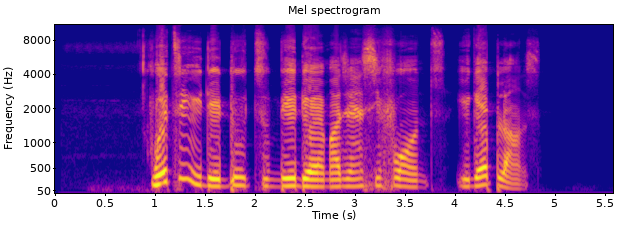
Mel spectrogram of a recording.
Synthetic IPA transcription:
wetĩnjudedutʰubildjɔimad͡ʒɛ̃nsifɔ̃ndjuɡɛt̚plã̰ns

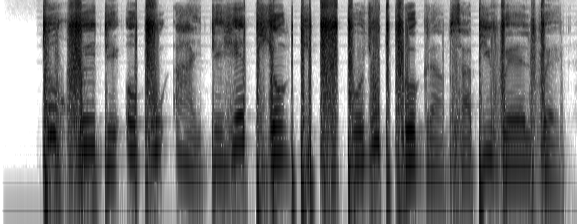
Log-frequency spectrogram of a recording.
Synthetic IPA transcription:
tʰɔkwedeʔɔbũajdeɦɛpjɔ̃ŋɡpipʰolpɔjutpɾoɡɾãmsabiwɛlwɛl

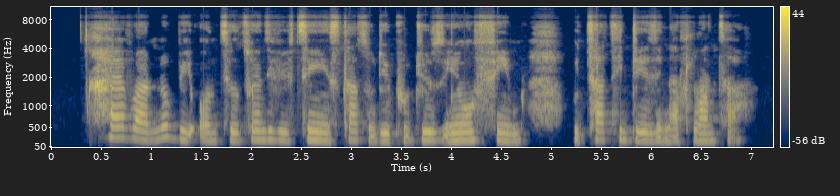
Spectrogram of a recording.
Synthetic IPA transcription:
haɛvanobiʔɔ̃ntʰilˠtʰwɛ̃ntififtʰĩnĩstʰatʰːuɹipʰɹɔdjusiõfimwitʰatʰidezḭ̃na̰tʰlãntʰa̰

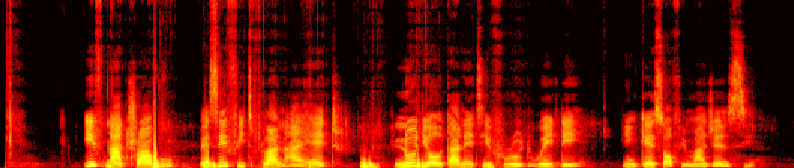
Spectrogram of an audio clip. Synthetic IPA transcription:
ifnatɹavul | pɛsifitplãnaɦɛd | nodiɔltanetʰivɹodwede | ĩnkesɔfimad͡ʒɛ̃nsi

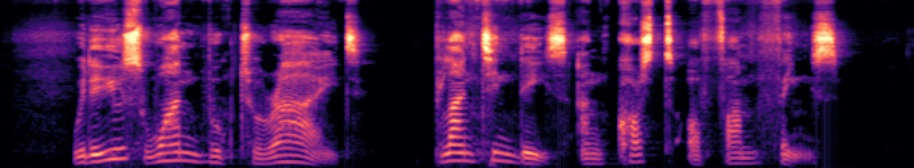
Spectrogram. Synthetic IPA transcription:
widejuswʌ̃nbuk̚tʰuɹaɪt | pʰlãntʰɪ̃ndesʔə̰̃nkʰɔstɔ̰v̥famθɪ̰̃ŋs

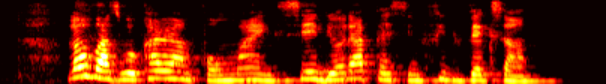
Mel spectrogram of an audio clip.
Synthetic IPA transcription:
lɔvas̬ɡokaɹiãmfɔmãɪ̃ndsediɔdapɛsĩnfitvɛksãm

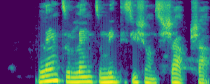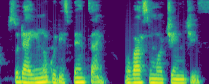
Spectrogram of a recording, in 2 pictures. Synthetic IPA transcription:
lɛ̃ntulɛ̃ntʰumek̚disiʃɔ̃nsʃap̚ʃap̚sodatjunoɡodespɛ̃n̚tʰã̰ɪ̃m | ovasmɔt͡ʃẽnd͡ʒḭz

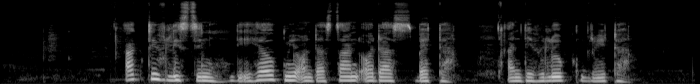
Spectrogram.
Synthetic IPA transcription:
ak̚tivlistĩndeɦɛlp̚miʔɔ̃ndəstãndɔ̰dəsbɛta | ãndivɛlɔp̚ɡɹetə

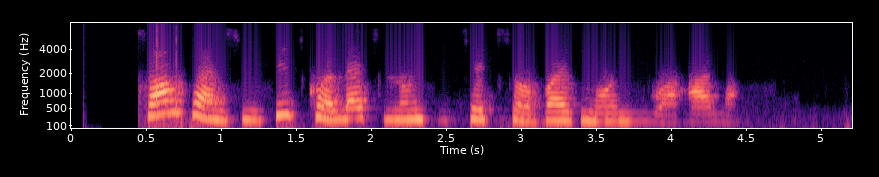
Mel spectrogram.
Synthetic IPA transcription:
sʌ̃mtãɪ̃mswifidkʰɔlɛk̚tlɔ̃nkitʰeksɔvaɪvmɔnĩwahala

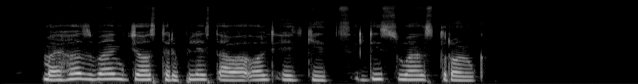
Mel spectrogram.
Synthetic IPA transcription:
majɦʌzbãnɖ̚d͡ʒʌsʈɾiplesʈawəolɖed͡ʒɡetsd̪iswʌ̃nstɾɔ̃ŋɡ

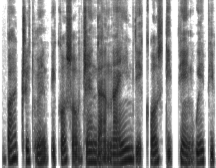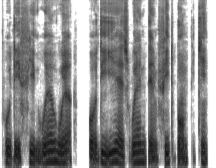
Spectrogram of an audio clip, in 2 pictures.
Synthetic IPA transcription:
bad̚tʰɹitmɛ̃nt̚b̥ikʰɔsɔ̰vd͡ʒɛ̃nda̰naĩmdekʰɔsdipʰẽnwepʰipʰoldefilwɛlwɛ̰l | fɔdijiəswɛ̃ndɛ̰̃mfitbɔ̰̃mpikʰḭ̃n

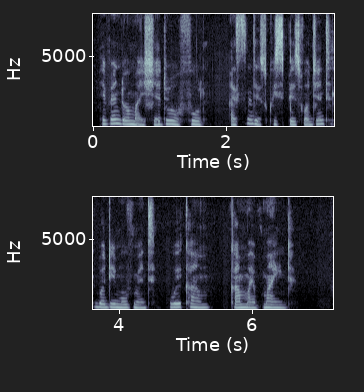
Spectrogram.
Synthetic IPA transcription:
ʔivɛ̃ndomaɪʃɛdoful | ʔaɪstildeskwispesfɔd͡ʒɛ̃ntʰil̩bɔdimuvmɛ̃nt | wekʰ | kʰãmːaɪmãɪ̃nd

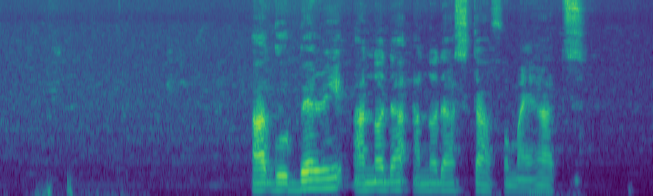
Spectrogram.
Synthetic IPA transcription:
aɡobɛɹianɔdaʔanɔdastafɔmaɪhat

